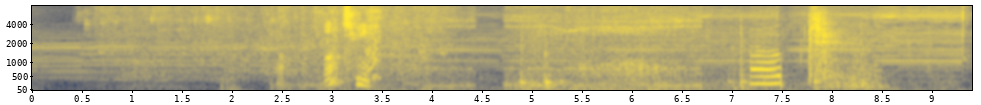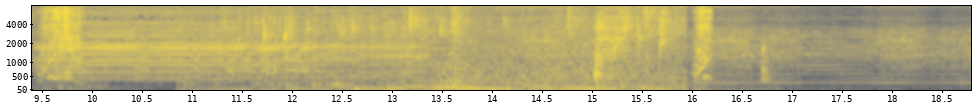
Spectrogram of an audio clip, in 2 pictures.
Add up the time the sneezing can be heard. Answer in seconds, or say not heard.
4 s.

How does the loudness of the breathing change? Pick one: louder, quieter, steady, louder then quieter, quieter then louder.
louder.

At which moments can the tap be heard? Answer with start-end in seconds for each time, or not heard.
0.0-8.7, 10.8-15.9.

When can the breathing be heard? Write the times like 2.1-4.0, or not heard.
0.8-6.8.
